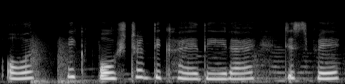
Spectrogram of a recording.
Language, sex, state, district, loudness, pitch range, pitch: Hindi, female, Punjab, Pathankot, -17 LUFS, 260-305 Hz, 275 Hz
